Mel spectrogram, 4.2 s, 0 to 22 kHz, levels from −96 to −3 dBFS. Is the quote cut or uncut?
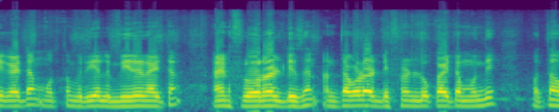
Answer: uncut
